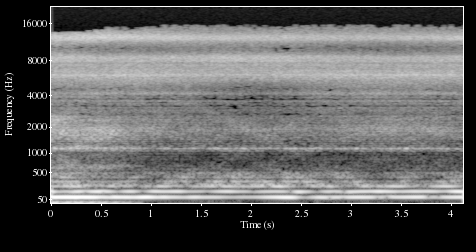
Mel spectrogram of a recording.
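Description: Outro music: low, steady sustained bass tones with a slow pulse.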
